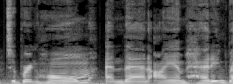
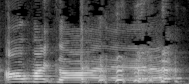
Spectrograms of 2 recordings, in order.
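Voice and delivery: laughing; 8 semitones higher, much slower than usual. Real, not acted. Laughing at vacuuming family.

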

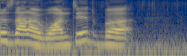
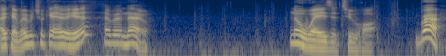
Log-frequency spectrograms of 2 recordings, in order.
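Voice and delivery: normal talking voice

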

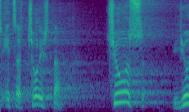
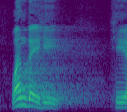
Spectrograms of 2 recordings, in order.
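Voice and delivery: ordinary talk

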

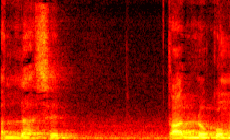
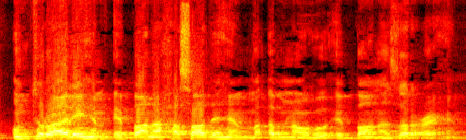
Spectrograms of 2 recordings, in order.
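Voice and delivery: slow, louder solemn Arabic; Arabic recitation; 3 semitones higher, 4 dB louder, slower than usual. Acted. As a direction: recite it with weight. Quoting Arabic divine speech. (آہستہ عربی تلاوت)

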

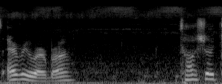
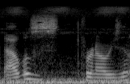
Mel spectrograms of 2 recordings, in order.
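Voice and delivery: normal talking voice

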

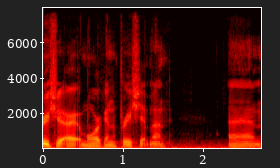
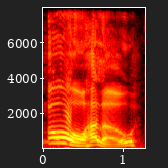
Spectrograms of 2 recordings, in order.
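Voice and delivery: startled hello; 8 semitones higher, 15 dB louder, much slower than usual. Real, not acted. Surprised by an enemy.

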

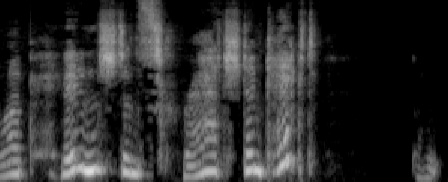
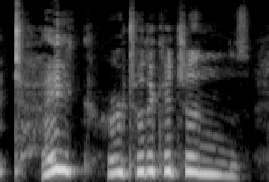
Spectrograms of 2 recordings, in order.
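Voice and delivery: loud, raised order; angry command; 4 semitones higher, 11 dB louder than usual. A narrator's reading. King stamping his foot, banishing daughter, angry command. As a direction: bark it loudly at the servants.

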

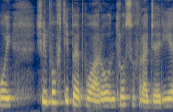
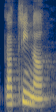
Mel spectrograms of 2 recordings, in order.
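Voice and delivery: commanding with a hint of disdain; one word that stops her cold; the lady of the house summoning the girl, coolly ironic; authoritative call; 6 semitones higher than usual. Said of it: "Se simțise autoritatea în vocea ei, dispreț și o undă de ironie".

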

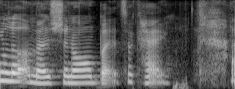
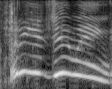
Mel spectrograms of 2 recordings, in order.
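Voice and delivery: squeaky pet talk; 12 semitones higher than usual. Real, not acted. Cooing at her dog, high squeaky pet talk. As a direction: coo up high at the puppy.

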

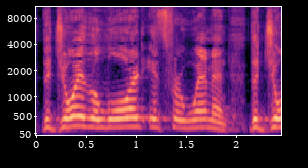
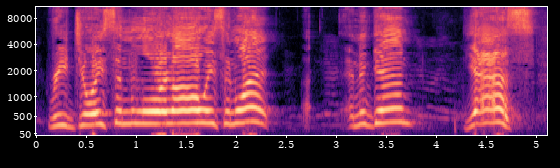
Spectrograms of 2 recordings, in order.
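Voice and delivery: loud call and response; 7 semitones higher, 8 dB louder than usual. Real, not acted. Preacher leading the church in call and response, loud. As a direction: proclaim loudly, calling for the answer. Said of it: "Come, come with me, church".

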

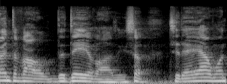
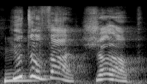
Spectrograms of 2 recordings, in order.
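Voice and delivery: put-on higher, blunt Russian-accented scolding; Russian grandmother; 6 semitones higher, slower than usual. Nurse insulting her patient, Russian grandmother accent. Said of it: "she's a Russian grandmother".

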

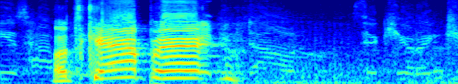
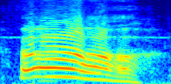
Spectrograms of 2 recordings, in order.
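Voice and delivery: ordinary talk

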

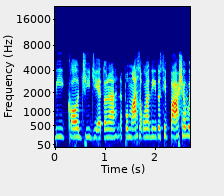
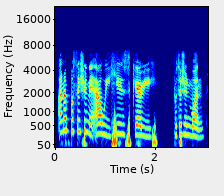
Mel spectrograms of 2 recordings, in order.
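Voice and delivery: ordinary delivery

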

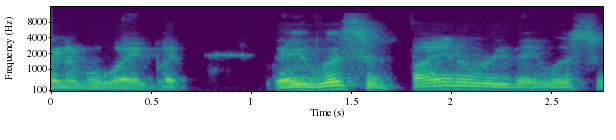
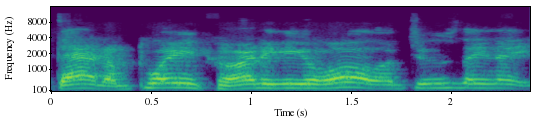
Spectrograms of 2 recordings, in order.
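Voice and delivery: high, bursting with pride; excited announcement; 9 semitones higher than usual. Retold or imitated. Son telling his father about Carnegie Hall, high and excited. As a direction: blurt out the big news to dad.

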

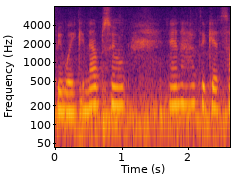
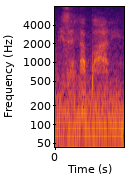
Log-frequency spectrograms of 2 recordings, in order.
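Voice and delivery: whispering; 12 dB quieter than usual. Real, not acted. Whispered aside to the child.

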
